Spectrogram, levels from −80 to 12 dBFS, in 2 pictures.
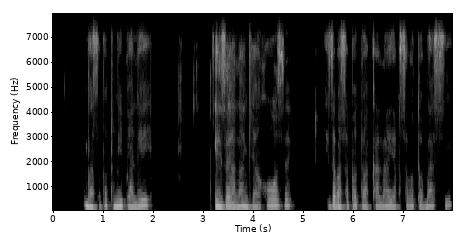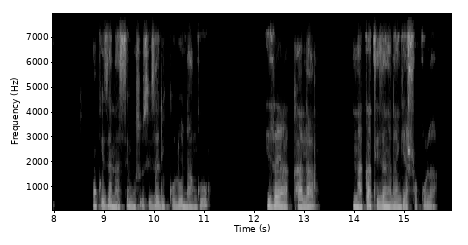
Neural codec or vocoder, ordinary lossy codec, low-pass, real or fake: none; Opus, 32 kbps; 7.2 kHz; real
